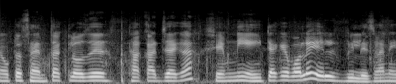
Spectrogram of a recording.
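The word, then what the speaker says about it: Sámi: তন্তুলা ভিলেজে এর আসছে একজন, এটা কি স্যামি? এখানে যে ট্রাইব নয় ঠিক, এখানে স্যামিদের বসবাস। স্যামি মানে নর্দার্ন ল্যাপল্যান্ডে যে জাতিটা থাকে তাদেরকে স্যামি বলা হয়। অ্যাকচুয়ালি সামি, মানে ইংলিশটা উচ্চারণ করে সামি।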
